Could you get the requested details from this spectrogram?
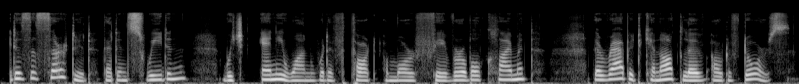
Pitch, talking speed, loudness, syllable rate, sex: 210 Hz, 175 wpm, -17 LUFS, 5.4 syllables/s, female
